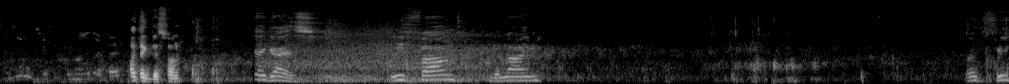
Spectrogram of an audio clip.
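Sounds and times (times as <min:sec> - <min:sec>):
faint street background noise: 0:00.0 - 0:10.0.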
